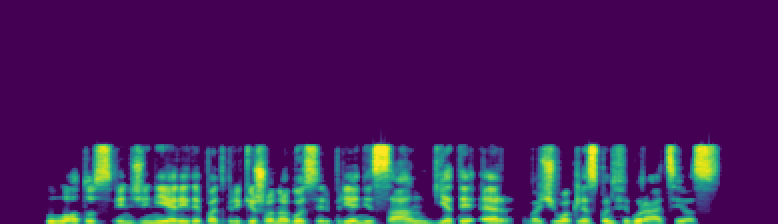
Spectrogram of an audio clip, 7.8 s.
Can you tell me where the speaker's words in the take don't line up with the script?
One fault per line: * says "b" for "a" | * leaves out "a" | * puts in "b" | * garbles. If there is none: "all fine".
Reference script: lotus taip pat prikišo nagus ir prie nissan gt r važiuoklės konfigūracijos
* puts in "inžinieriai"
